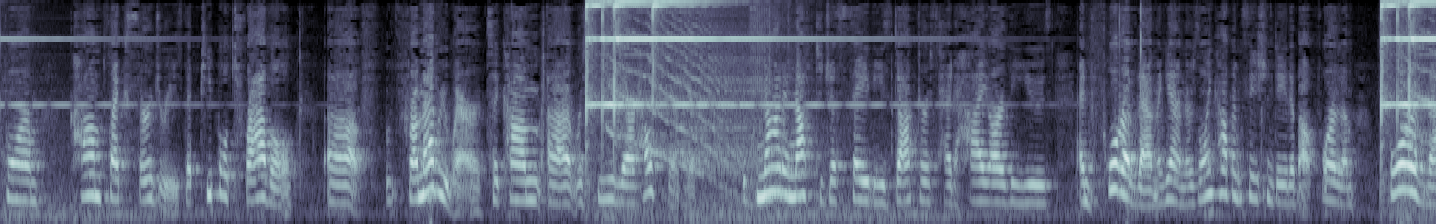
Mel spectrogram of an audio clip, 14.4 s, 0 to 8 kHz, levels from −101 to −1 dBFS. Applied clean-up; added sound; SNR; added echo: none; Squeak / Bell; -4 dB; none.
